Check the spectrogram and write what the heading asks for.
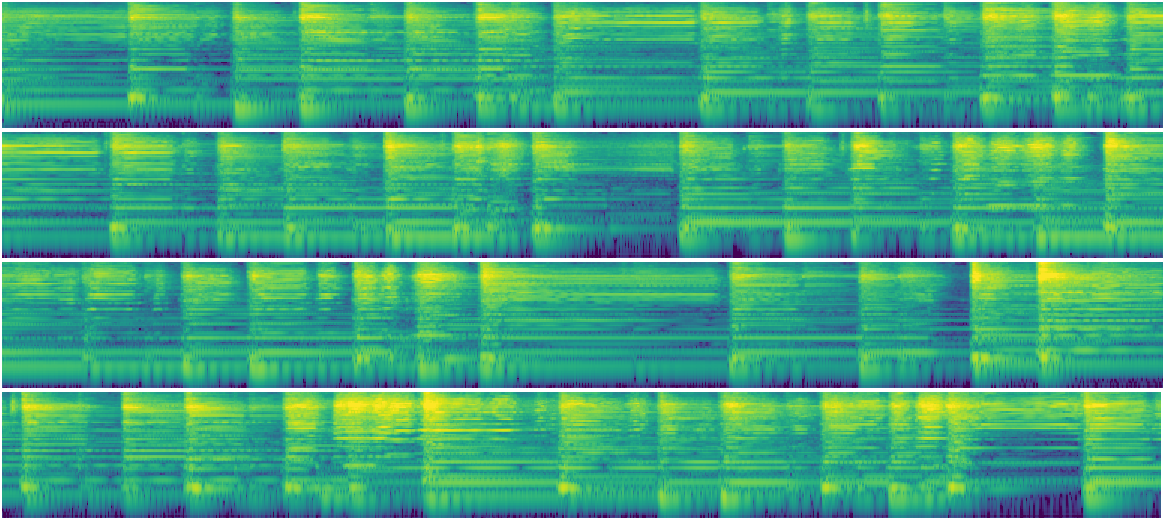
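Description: Harmonica in a neck rack playing long held notes over a steadily strummed acoustic guitar, both played by one person.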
